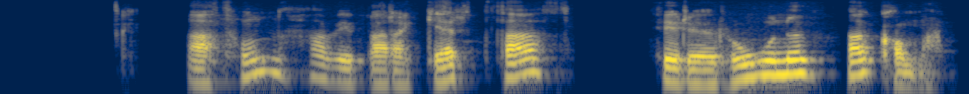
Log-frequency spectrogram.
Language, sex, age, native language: Icelandic, male, 30-39, Swedish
